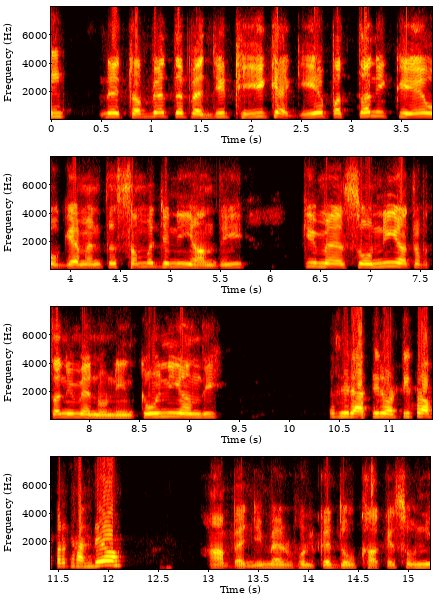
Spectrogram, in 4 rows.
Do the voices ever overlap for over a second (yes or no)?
no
